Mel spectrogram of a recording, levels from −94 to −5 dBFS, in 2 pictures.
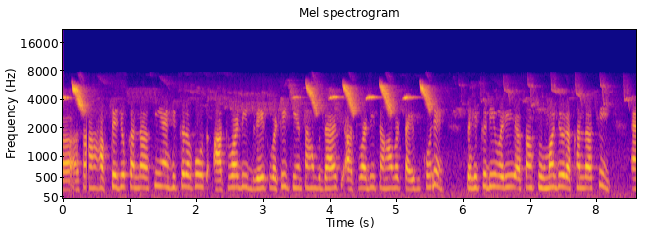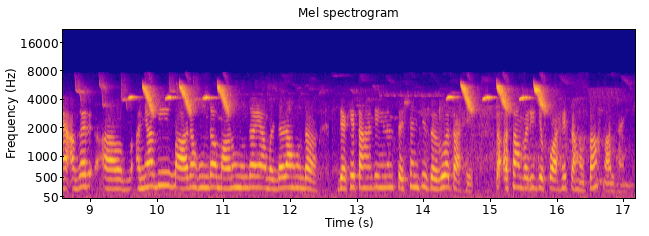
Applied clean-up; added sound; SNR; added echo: none; Bird vocalization, bird call, bird song; 2 dB; none.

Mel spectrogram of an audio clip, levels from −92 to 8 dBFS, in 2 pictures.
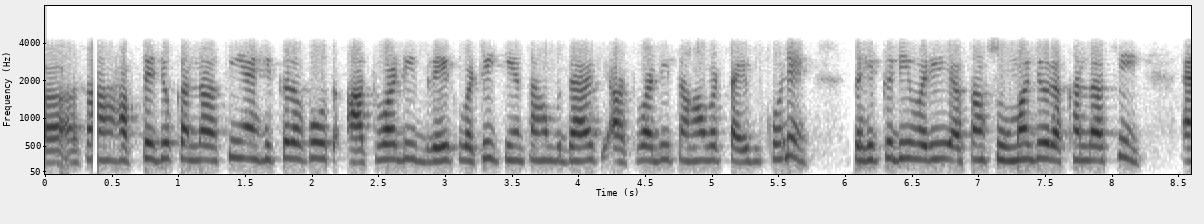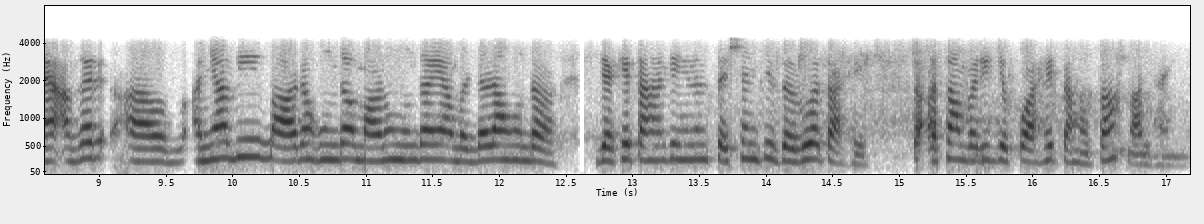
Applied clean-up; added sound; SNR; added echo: none; none; none; none.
